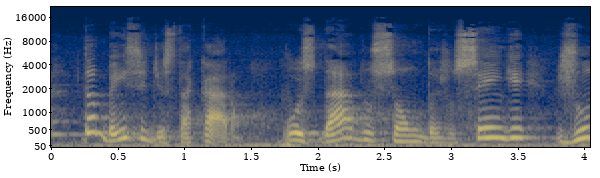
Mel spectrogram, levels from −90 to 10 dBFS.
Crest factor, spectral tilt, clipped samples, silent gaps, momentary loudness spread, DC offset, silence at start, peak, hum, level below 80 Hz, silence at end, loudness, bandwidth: 14 dB; -5 dB/octave; under 0.1%; none; 8 LU; under 0.1%; 0 s; -4 dBFS; none; -32 dBFS; 0 s; -19 LUFS; 13.5 kHz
